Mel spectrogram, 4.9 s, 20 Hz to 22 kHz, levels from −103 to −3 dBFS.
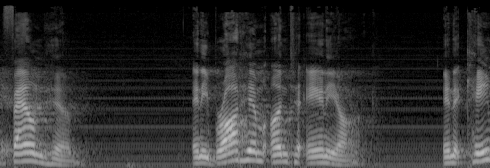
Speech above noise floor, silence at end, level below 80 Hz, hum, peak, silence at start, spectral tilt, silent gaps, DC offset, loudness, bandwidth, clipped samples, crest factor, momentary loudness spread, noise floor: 31 dB; 0 s; -72 dBFS; 60 Hz at -70 dBFS; -20 dBFS; 0 s; -5.5 dB/octave; none; under 0.1%; -38 LUFS; 19 kHz; under 0.1%; 20 dB; 13 LU; -68 dBFS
